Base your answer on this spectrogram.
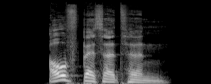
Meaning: inflection of aufbessern: 1. first/third-person plural dependent preterite 2. first/third-person plural dependent subjunctive II
- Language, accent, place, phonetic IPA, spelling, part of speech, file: German, Germany, Berlin, [ˈaʊ̯fˌbɛsɐtn̩], aufbesserten, verb, De-aufbesserten.ogg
